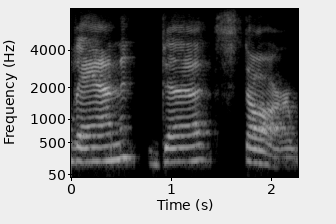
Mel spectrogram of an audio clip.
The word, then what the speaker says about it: Van de Star: So it's Van de Star, one R, right? 1 R, yes. Oh, good. And it's pronounced D.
